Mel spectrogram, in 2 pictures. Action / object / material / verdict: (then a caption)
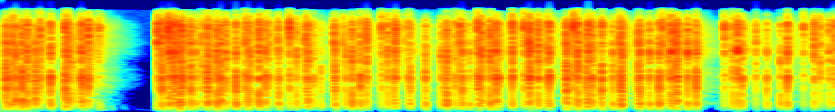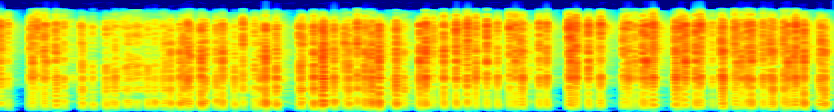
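tap / cardboard box lid / cardboard / none. Long nails tap and scratch quickly across the lid of a hollow yellow printed cardboard box held upright. The result is a dense, rapid run of dry, crackling clicks and scrapes with no ring, broken by a brief silence near the start.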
